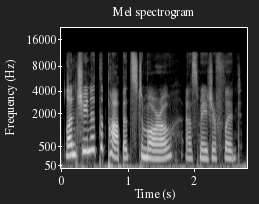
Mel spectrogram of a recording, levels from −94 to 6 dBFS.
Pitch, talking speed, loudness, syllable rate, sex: 245 Hz, 195 wpm, -19 LUFS, 6.4 syllables/s, female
